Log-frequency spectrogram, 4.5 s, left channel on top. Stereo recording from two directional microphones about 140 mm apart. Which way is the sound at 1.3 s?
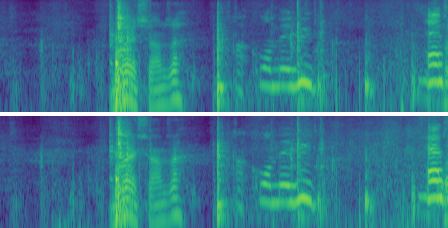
30° left (ahead or behind).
